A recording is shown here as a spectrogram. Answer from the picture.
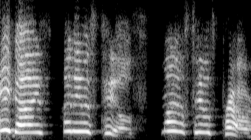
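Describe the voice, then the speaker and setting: This is a put-on character voice, gravelly and extremely high in pitch. It moves at a moderate pace. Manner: cheery, greeting viewers.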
